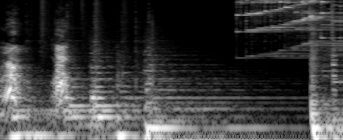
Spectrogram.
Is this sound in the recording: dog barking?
yes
